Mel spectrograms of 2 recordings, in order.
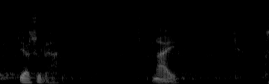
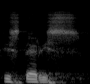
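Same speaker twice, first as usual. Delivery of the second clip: normal talking voice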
